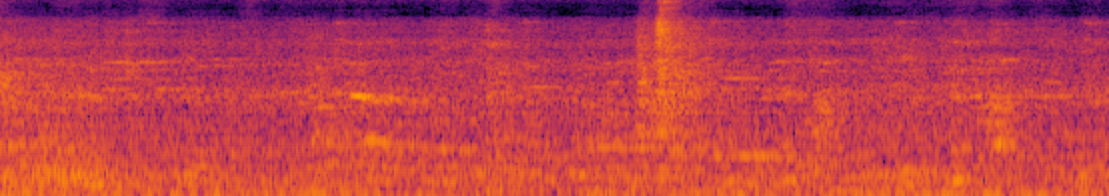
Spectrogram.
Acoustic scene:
cafe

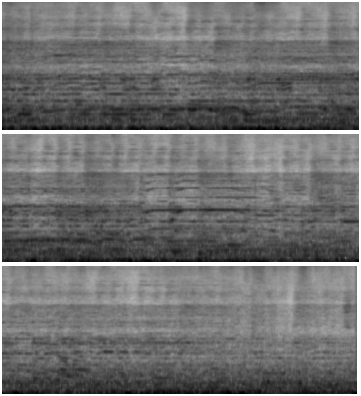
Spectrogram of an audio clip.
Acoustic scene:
car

